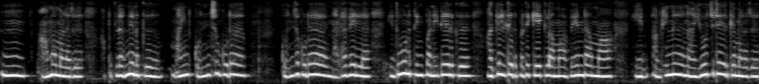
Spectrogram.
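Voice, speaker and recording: A woman voicing a lovesick young woman in an animated cartoon, speaking in a worried, hesitant way. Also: very high-pitched, brisk. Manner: worried, hesitant, tearful pleading.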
